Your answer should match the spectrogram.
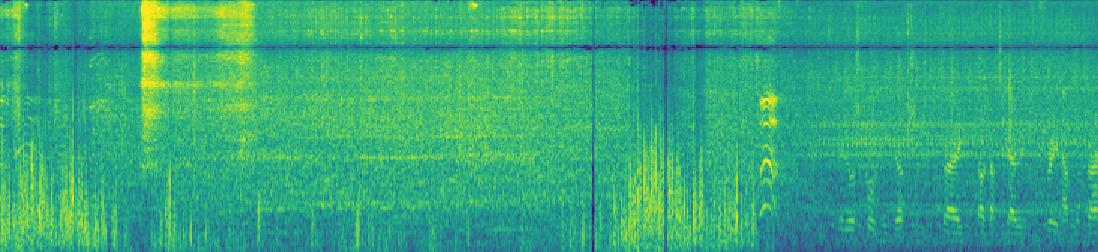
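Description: Low-loader lorry's diesel engine running while it moves a railway carriage, with a short hiss of air about two seconds in. The noise drops sharply about ten seconds in, leaving voices.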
